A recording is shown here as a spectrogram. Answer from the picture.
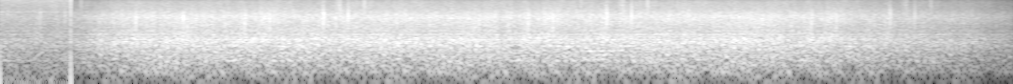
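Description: Steady background hiss with no distinct events. It drops suddenly in level just under a second in, then holds steady and fades out over the last couple of seconds.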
